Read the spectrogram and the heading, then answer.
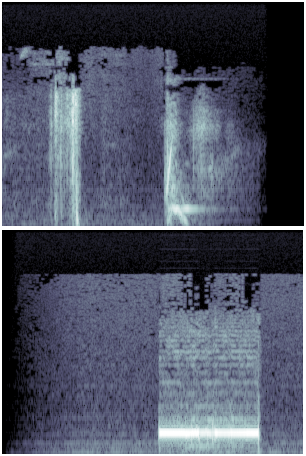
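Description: A telephone call signal: two short clicks, then a pause, then a single steady mid-pitched ringing tone lasting about a second.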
